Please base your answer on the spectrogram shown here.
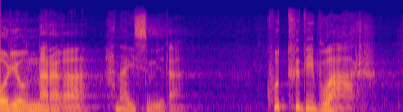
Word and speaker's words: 코트디부아르: 코트디부아르. 불어를 좀 해야 이 발음이 나옵니다. 코트디부아르.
